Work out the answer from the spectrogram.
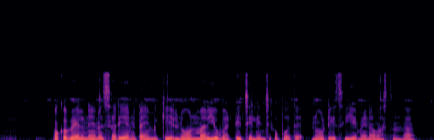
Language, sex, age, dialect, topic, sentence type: Telugu, male, 41-45, Utterandhra, banking, question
